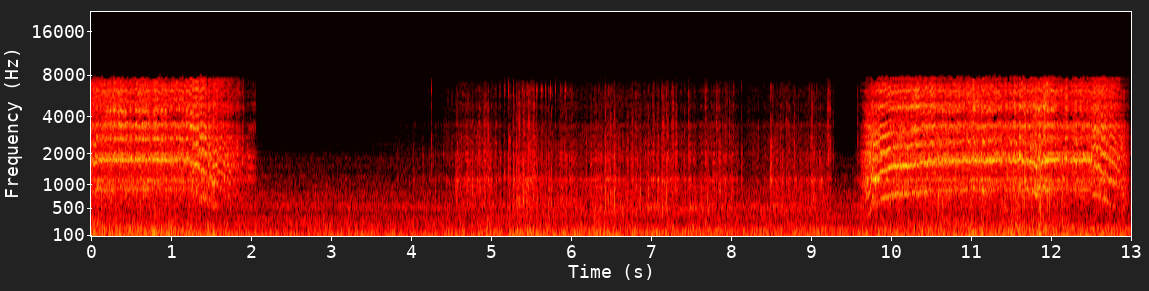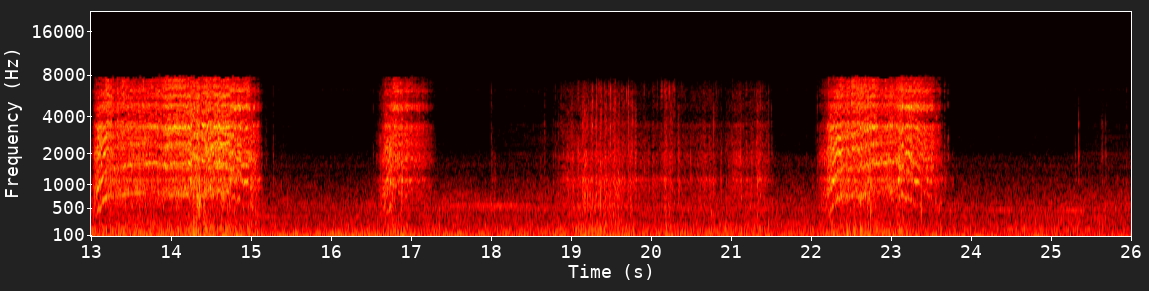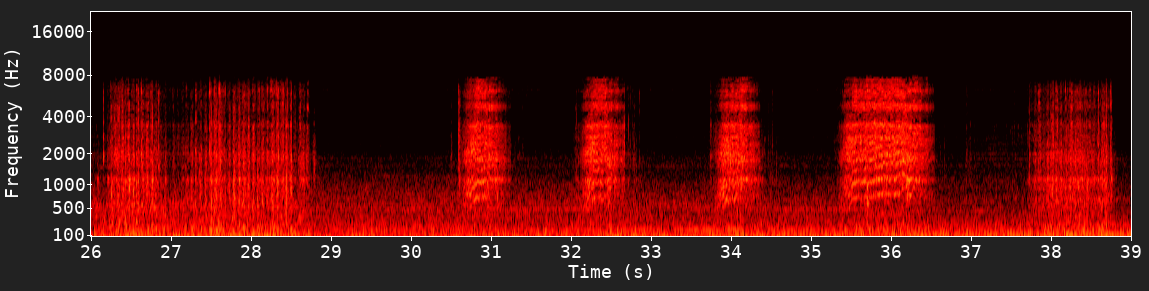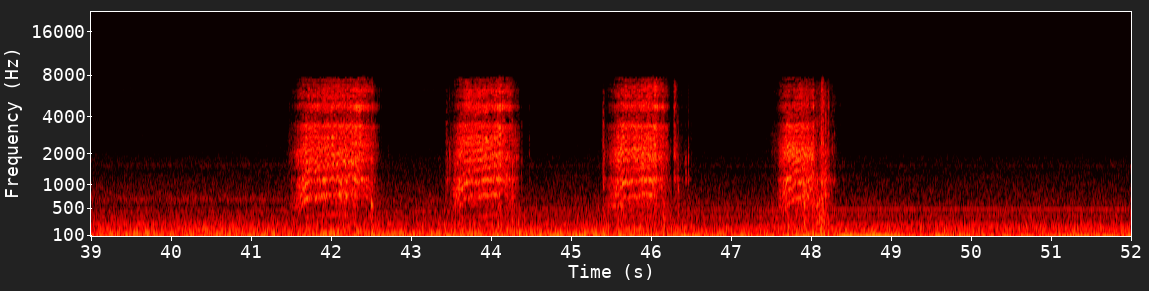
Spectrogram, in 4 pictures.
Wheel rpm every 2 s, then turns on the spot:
130, 0, 20, 20, 50, 220, 170, 80, 10, 20, 20, 90, 0, 30, 20, 20, 10, 30, 10, 10, 20, 30, 30, 20, 10, 0.
0-2 4-8 14-16 18-20 26-30 36-38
